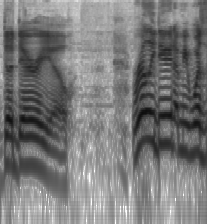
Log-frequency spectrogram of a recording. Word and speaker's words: D'Addario: Not D'Addario, it's pronounced D'Addario.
